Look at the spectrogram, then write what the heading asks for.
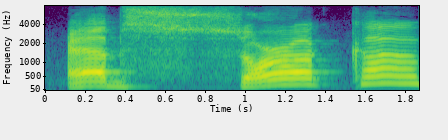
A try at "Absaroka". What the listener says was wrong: Yeah, it looks like Absaroka, but they say it Absorka. That's how pronounce it. Absorka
